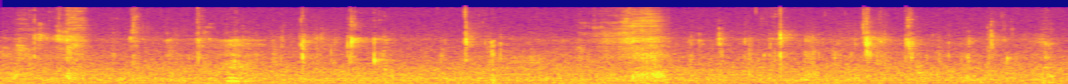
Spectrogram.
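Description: Close-miked eating: a person chewing and biting food, with many short, sharp clicks as it breaks. A longer, noisier sound of about half a second comes about halfway through.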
